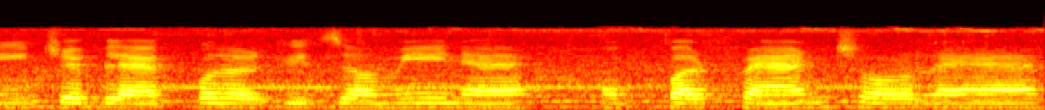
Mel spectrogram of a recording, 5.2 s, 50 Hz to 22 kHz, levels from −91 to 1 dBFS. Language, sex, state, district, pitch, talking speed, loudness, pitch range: Hindi, female, Chhattisgarh, Raipur, 160 Hz, 125 wpm, -17 LUFS, 155-170 Hz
